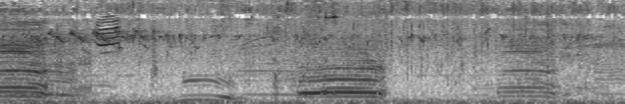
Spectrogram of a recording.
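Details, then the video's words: Herd of village cattle grazing in lush green fields in morning sunshine; a sequence of short and long moos, one strong steady low near the middle, over a constant low hum of background noise. "Suara Sapi Moo"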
